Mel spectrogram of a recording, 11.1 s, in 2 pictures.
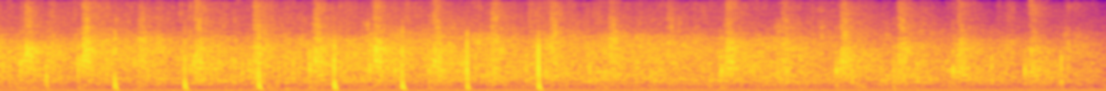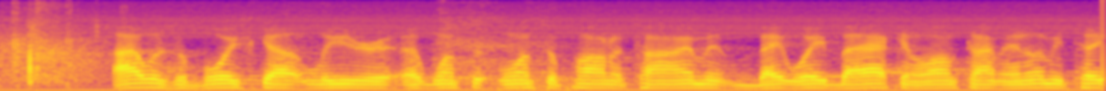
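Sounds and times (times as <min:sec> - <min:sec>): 
round of applause: 0:00.0 - 0:06.1
speech: 0:06.2 - 0:11.0.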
